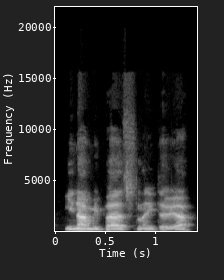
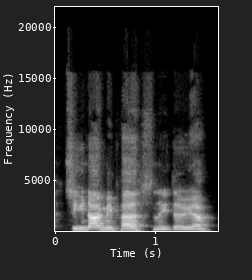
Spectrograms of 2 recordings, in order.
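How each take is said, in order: First: Said in the usual way. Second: Higher, louder and fast, squaring up; indignant challenge. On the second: Real, not acted. Streamer to insulting commenter, loud indignant challenge. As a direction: throw the question back hard at him.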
